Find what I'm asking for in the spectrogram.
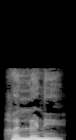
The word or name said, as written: ಹಲ್ಲಣೆ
